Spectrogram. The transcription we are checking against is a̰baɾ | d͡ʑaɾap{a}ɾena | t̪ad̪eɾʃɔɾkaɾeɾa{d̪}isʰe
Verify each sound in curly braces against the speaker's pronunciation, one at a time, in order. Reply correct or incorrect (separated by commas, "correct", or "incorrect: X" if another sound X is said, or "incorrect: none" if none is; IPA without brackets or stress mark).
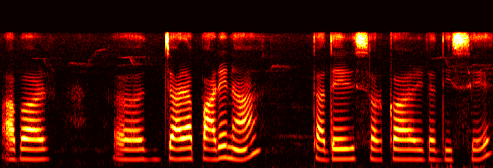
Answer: correct, correct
